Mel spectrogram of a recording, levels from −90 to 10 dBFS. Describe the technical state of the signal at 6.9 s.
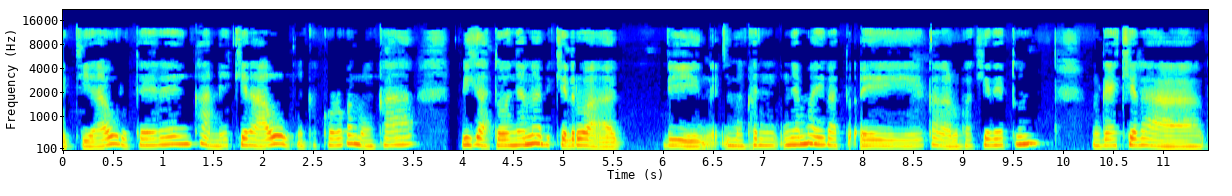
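From 6.87 to 6.90 s, new audio failed to arrive in time, so the device replayed its last block three extra times. Each block lasts about 10.7 ms, which fits a 512-sample buffer. The repeated buffer sounds as a brief buzzing stutter with hard joins, and about 30 ms of speech is lost.

Throughout the clip, including this moment, the spectrum stops dead at 14.1 kHz. The top end is dull, and sibilants are smeared and fizzy. This is likely AAC compression at a low bitrate, coarsely quantising the frequency bands and discarding the highest ones.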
